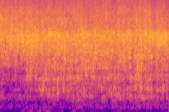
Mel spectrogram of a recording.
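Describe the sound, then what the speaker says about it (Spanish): Water pours steadily into a pot on the stove to cover a marinated pork leg, a continuous close splashing rush heard alone. "Voy a cubrirlo de agua todo y le vamos a prender fuego"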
